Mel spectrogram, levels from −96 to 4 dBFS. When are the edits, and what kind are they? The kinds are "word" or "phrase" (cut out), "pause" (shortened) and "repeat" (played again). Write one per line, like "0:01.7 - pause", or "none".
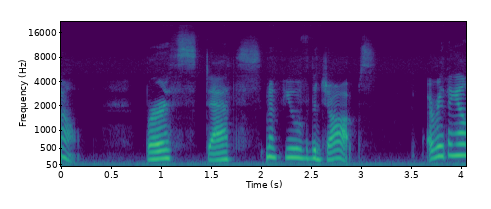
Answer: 0:02.1 - word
